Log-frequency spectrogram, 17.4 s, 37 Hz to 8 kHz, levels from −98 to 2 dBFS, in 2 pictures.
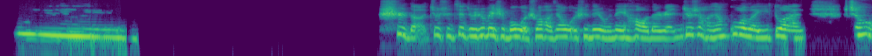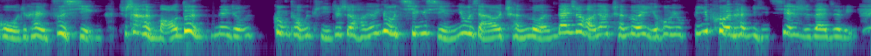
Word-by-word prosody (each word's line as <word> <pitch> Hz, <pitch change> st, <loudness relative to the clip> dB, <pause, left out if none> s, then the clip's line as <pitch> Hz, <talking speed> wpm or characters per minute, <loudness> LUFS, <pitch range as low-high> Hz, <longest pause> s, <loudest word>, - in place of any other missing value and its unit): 嗯。 255 Hz, -8 st, -2 dB, 2.4 s
是 310 Hz, -3 st, -2 dB
的， 215 Hz, -1 st, -8 dB
就 285 Hz, -, -9 dB
是 255 Hz, -2 st, -8 dB
这 285 Hz, +5 st, -6 dB
就 255 Hz, -, -3 dB
是 255 Hz, +2 st, -1 dB
为 275 Hz, 0 st, 0 dB
什 250 Hz, 0 st, -5 dB
么 235 Hz, -, 0 dB
我 235 Hz, -, -1 dB
说 250 Hz, 0 st, -4 dB
好 225 Hz, -, -5 dB
像 240 Hz, +2 st, -4 dB
我 230 Hz, -1 st, -4 dB
是 240 Hz, +2 st, -7 dB
那 235 Hz, -, -2 dB
种 215 Hz, -3 st, -2 dB
内 225 Hz, 0 st, -2 dB
耗 215 Hz, -1 st, -4 dB
的 210 Hz, 0 st, -5 dB
人， 210 Hz, +2 st, -6 dB
就 290 Hz, +3 st, -5 dB
是 295 Hz, -, -6 dB
好 225 Hz, -5 st, -7 dB
像 245 Hz, +3 st, -4 dB
过 295 Hz, 0 st, -1 dB
了 235 Hz, -4 st, -1 dB
一 220 Hz, -, -5 dB
段 255 Hz, -1 st, 0 dB, 0.5 s
生 295 Hz, 0 st, -2 dB
活 250 Hz, -3 st, +4 dB
我 210 Hz, -, +2 dB
就 235 Hz, -, -6 dB
开 265 Hz, +2 st, +1 dB
始 230 Hz, -, +3 dB
自 320 Hz, +9 st, +3 dB
省， 280 Hz, -7 st, 0 dB, 0.3 s
就 325 Hz, -, -5 dB
是 360 Hz, -, +4 dB
很 290 Hz, -9 st, +3 dB
矛 240 Hz, +3 st, +1 dB
盾， 415 Hz, -11 st, +8 dB
那 300 Hz, +2 st, -4 dB
种 250 Hz, +1 st, 0 dB, 0.2 s
共 340 Hz, -4 st, -1 dB
同 275 Hz, -3 st, -3 dB
体， 240 Hz, -4 st, -9 dB
就 295 Hz, -, -5 dB
是 290 Hz, 0 st, +2 dB
好 240 Hz, -4 st, -5 dB
像 300 Hz, +5 st, -2 dB
又 410 Hz, -7 st, +7 dB
清 320 Hz, +1 st, 0 dB
醒， 225 Hz, -10 st, -3 dB
又 335 Hz, +2 st, +2 dB
想 285 Hz, -8 st, 0 dB
要 230 Hz, +3 st, +2 dB
沉 240 Hz, -2 st, -4 dB
沦， 230 Hz, -2 st, +2 dB
但 360 Hz, 0 st, +6 dB
是 385 Hz, +1 st, +3 dB
好 -, -, +2 dB
像 310 Hz, +1 st, -2 dB
沉 265 Hz, -3 st, -3 dB
沦 300 Hz, -1 st, +4 dB
以 230 Hz, -, +1 dB
后 300 Hz, +5 st, -5 dB
又 295 Hz, -, -5 dB
逼 340 Hz, +5 st, +3 dB
迫 425 Hz, -7 st, +7 dB
得 285 Hz, 0 st, +1 dB
你 255 Hz, -3 st, -8 dB
现 285 Hz, +5 st, -2 dB
实 240 Hz, -3 st, -8 dB
在 245 Hz, -2 st, +2 dB
这 245 Hz, +1 st, -2 dB
里， 225 Hz, -, -11 dB
255 Hz, 270 characters per minute, -20 LUFS, 235-300 Hz, 2.4 s, 盾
